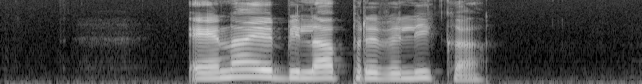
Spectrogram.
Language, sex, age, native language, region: Slovenian, female, 30-49, Slovenian, Central Slovenia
